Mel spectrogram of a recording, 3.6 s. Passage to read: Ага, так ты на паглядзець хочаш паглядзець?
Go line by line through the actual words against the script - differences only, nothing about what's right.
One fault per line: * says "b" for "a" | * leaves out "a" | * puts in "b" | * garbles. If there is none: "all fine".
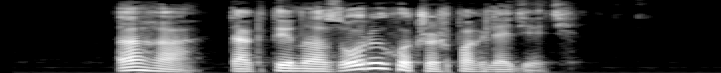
* says "зоры" for "паглядзець"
